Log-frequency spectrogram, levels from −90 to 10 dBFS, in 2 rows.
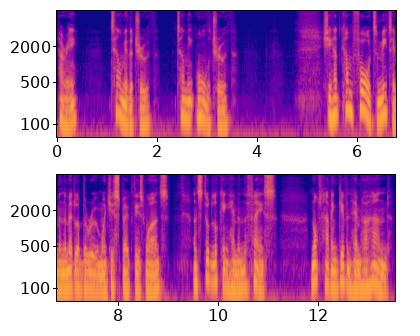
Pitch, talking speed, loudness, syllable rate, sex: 105 Hz, 180 wpm, -17 LUFS, 5.2 syllables/s, male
